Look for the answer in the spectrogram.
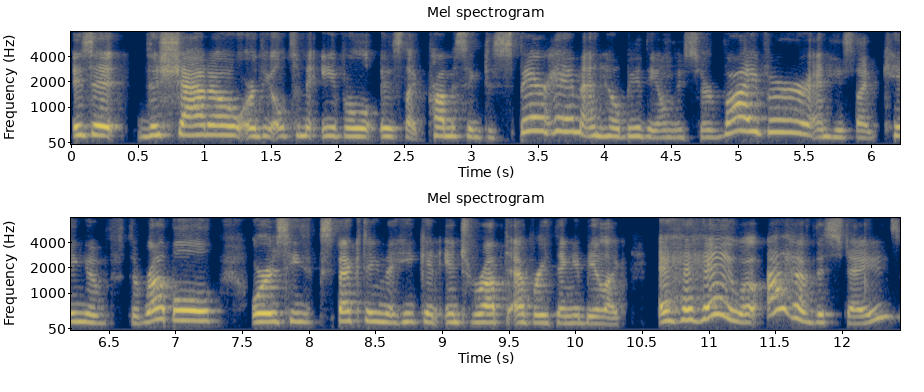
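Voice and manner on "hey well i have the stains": put-on southern country accent. Speculating about what a character might say, southern accent. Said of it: "it's like a southern".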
